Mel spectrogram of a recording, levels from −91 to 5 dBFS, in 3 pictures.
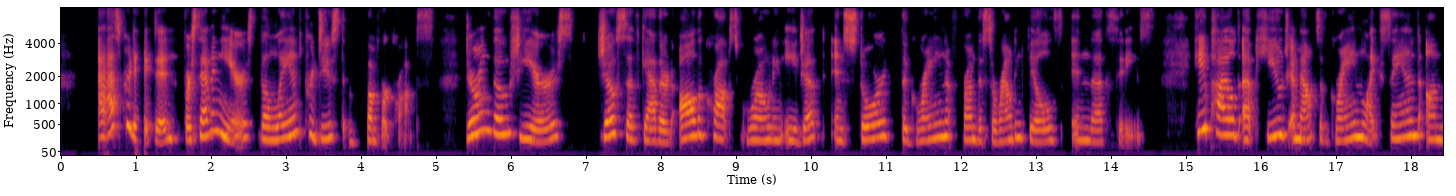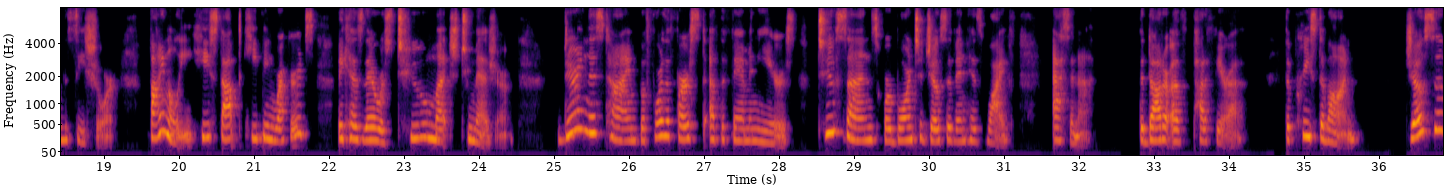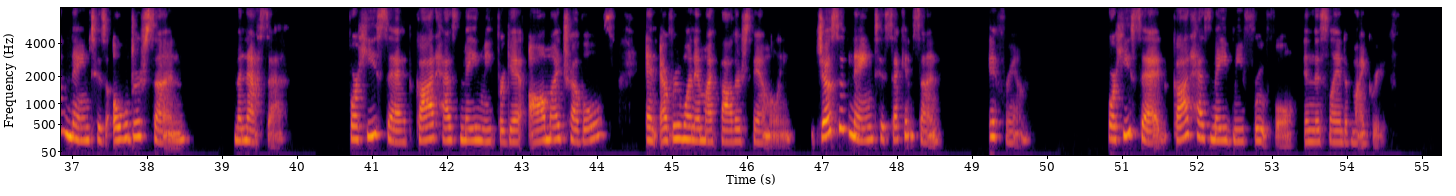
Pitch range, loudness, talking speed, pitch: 210-275 Hz, -28 LUFS, 140 wpm, 230 Hz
